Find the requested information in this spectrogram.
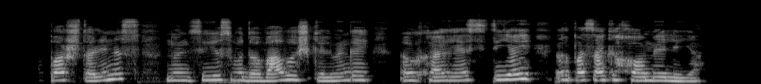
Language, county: Lithuanian, Vilnius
